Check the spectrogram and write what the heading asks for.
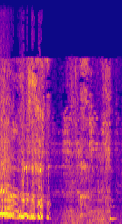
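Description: A loud, high-pitched vocal outburst with wavering pitch lasting about a second, then quieter low road noise inside a moving car.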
